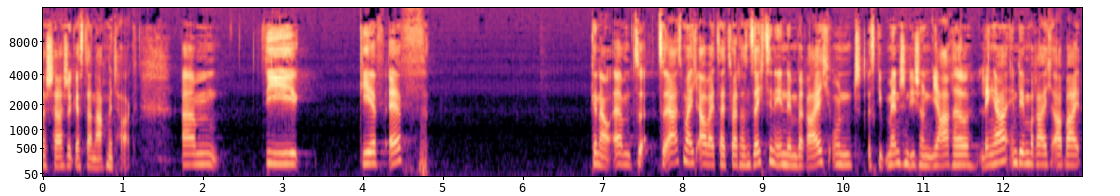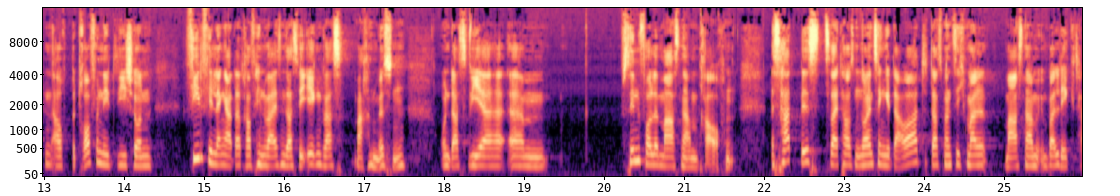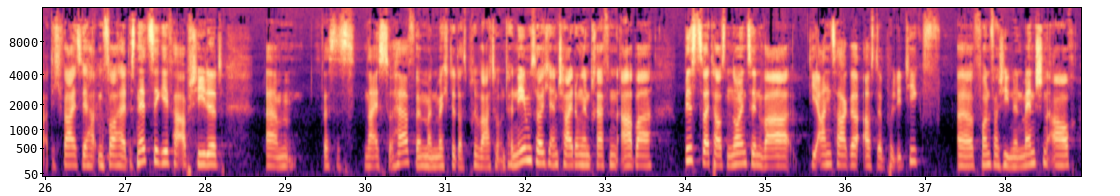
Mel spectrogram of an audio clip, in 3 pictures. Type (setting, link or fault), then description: setting, live audience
